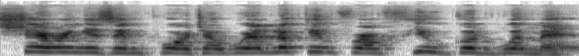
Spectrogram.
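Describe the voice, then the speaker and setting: A high-pitched woman's voice in a Jamaican accent, at a moderate pace. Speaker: talk show host. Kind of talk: live stream talk show. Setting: live stream.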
